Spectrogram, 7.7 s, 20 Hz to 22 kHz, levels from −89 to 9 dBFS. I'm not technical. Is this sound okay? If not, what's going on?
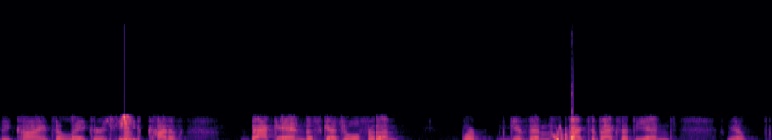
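No. The whole recording has the steady buzzy, gravelly roughness of the GSM full-rate codec used in early mobile phones, which also cuts off everything above about 3.7 kHz, so it sounds muffled.

On top of that, GSM bit errors cause brief squawks, pops and gargling where the signal got corrupted: 1.02 to 1.41 s, between "kind to" and "kind of"; 3.75 to 3.85 s, after "end the schedule for"; and 5.48 to 5.83 s, between "where give them" and "to backs at the". Unlike the constant codec roughness, these come in short bursts, and the sound turns garbled rather than going silent.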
